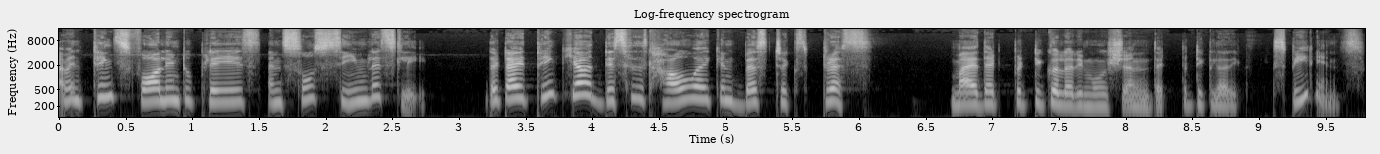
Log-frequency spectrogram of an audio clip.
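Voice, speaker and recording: Spoken in an Indian accent with lively intonation at a moderate pace, the voice sounds dry and close with no echo, on a very clean recording with a silent background. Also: woman, high pitch for a woman. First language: Hindi. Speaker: author and English professor. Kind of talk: interview conversation. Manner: hesitant, many fillers.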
